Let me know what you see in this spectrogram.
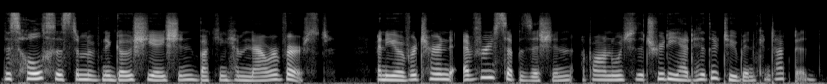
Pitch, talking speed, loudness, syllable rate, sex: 215 Hz, 150 wpm, -18 LUFS, 5.8 syllables/s, female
